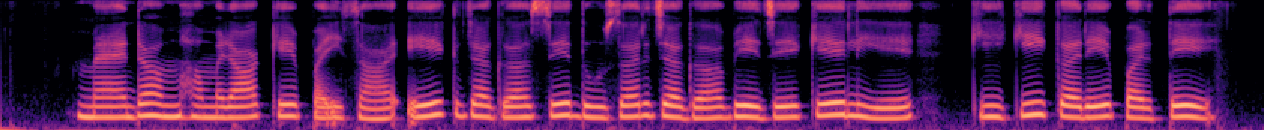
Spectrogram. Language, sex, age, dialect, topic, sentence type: Magahi, female, 18-24, Southern, banking, question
